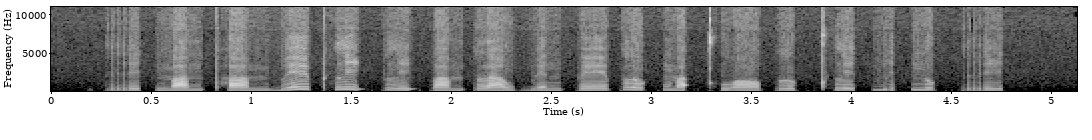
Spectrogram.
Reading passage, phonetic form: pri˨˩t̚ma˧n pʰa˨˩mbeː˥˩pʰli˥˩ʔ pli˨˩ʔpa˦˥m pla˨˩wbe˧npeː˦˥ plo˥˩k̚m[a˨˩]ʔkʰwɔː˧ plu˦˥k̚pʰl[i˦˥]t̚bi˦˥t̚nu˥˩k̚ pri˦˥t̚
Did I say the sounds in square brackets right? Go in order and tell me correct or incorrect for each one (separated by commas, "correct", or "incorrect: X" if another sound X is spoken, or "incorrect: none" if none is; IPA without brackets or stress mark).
correct, correct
